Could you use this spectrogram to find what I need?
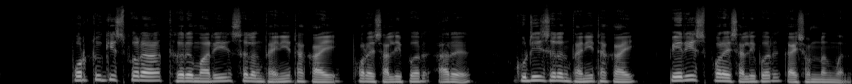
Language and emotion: Bodo, neutral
